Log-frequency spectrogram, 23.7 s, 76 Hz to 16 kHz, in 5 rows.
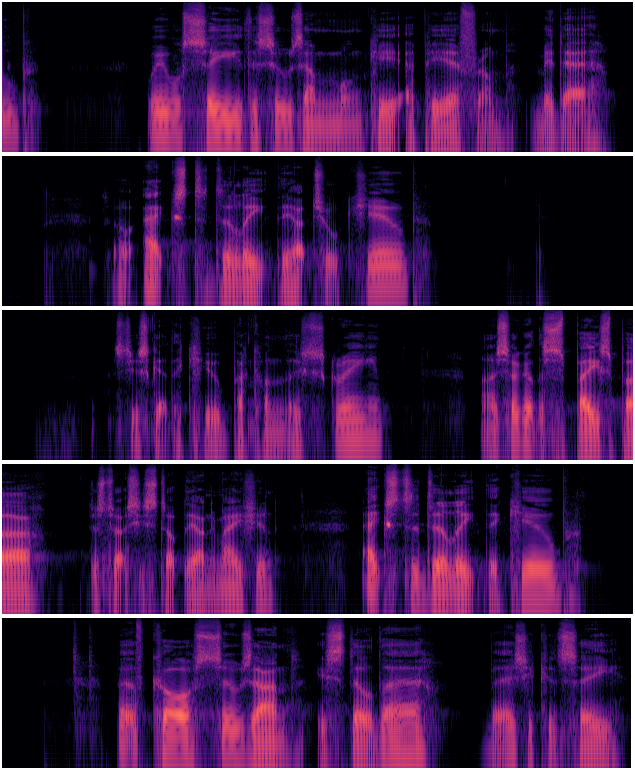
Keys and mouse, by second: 12.4 space, 16.4 x, 19.4 space.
